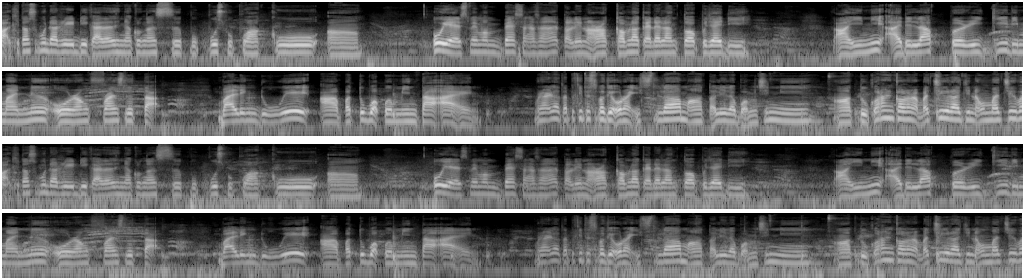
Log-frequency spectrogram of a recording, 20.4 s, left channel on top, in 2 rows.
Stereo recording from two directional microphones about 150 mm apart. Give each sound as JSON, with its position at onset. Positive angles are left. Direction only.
{"t": 0.0, "sound": "a woman's voice", "side_deg": 40}
{"t": 4.3, "sound": "a woman's voice", "side_deg": 45}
